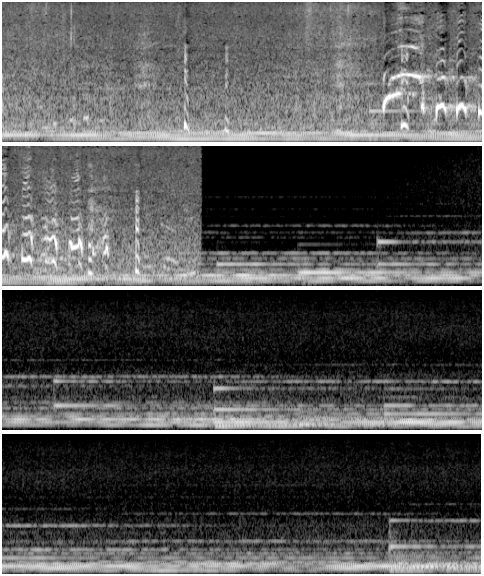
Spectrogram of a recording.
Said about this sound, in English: This is a cave with a waterfall, yeah? And this is my favorite chill spot.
